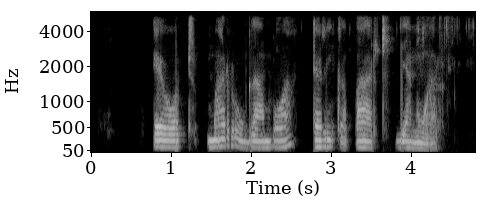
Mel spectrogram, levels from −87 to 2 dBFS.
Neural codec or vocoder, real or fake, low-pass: codec, 24 kHz, 6 kbps, HILCodec; fake; 5.4 kHz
